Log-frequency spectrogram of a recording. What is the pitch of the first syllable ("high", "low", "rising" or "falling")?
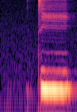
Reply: high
